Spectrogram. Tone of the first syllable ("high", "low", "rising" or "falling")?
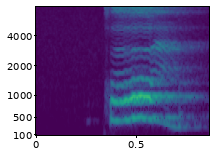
falling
